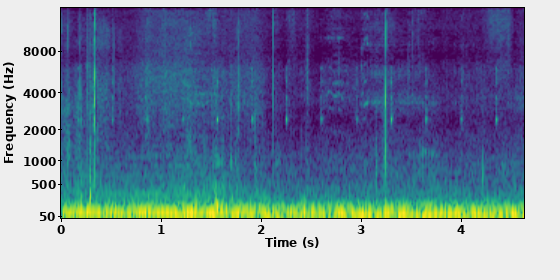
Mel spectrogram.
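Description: Car engine idling and rumbling during a manual-transmission driving lesson, a steady low drone with small clicks and knocks of the gear change, heard from inside the cabin with no talk.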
